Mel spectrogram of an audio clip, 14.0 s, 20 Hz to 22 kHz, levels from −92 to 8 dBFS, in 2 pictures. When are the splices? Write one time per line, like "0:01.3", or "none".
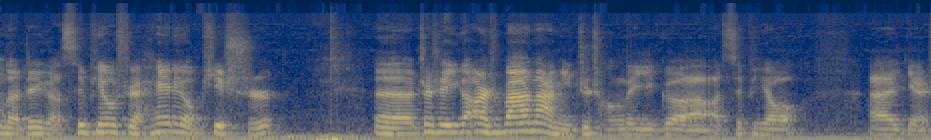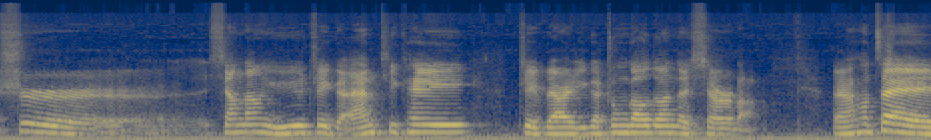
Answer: none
